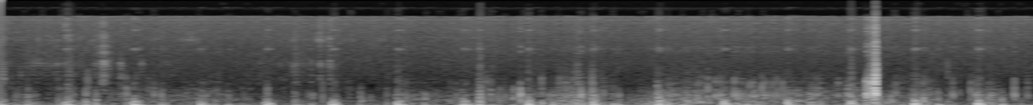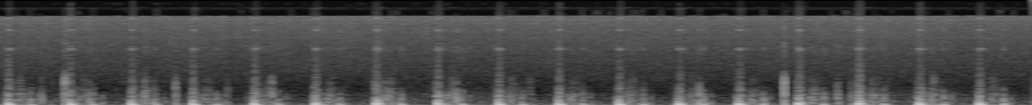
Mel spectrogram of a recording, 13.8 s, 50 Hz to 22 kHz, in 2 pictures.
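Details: Heart sounds recorded with pressure on the chest after doing squats: fast, regular, low thumps at about 146 per minute, with one irregular beat that the recorder noted as an arrhythmia.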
